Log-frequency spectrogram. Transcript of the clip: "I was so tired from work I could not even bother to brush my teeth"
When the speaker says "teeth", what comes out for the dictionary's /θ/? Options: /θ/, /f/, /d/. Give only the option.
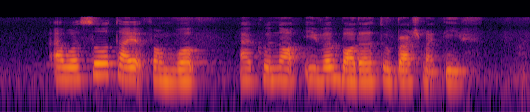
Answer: /f/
